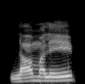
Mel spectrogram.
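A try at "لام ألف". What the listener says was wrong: লাম আলিফ নয়, আমি কি বললাম, যে অক্ষরগুলো একটু টান আছে সেগুলো টান দিতে হবে।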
